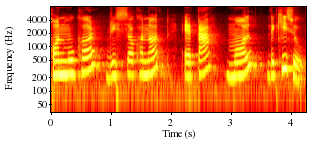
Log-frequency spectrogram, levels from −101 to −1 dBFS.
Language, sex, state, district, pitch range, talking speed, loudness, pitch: Assamese, female, Assam, Sonitpur, 225-305 Hz, 70 wpm, -18 LUFS, 245 Hz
